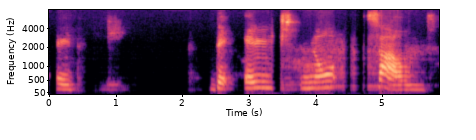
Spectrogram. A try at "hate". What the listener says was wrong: No, you do pronounce the H. hate. there's a little bit of aspiración. little bit of aspiration.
